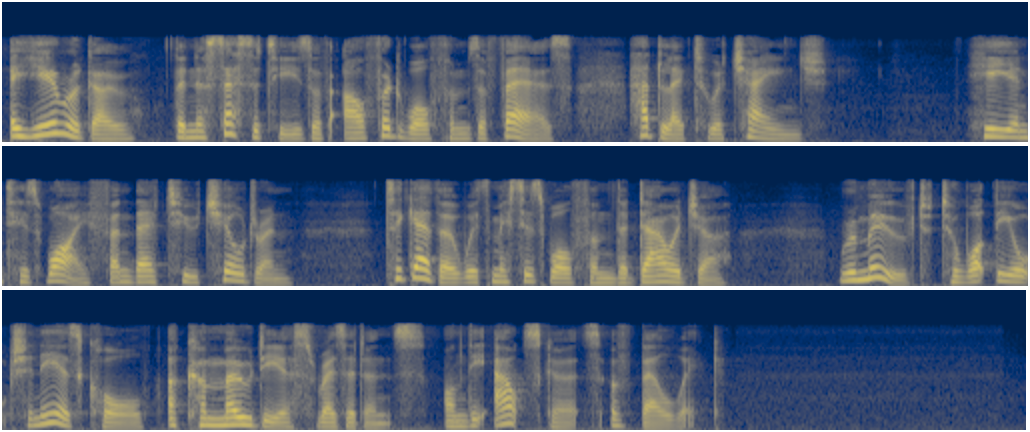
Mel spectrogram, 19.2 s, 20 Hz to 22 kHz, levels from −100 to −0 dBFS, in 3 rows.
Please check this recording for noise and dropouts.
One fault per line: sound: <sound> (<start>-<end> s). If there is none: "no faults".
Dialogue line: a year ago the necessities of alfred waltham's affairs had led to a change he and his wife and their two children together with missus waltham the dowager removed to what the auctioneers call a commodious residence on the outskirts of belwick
no faults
